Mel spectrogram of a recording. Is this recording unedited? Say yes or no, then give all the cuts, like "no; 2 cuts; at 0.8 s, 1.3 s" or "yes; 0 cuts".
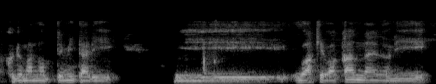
yes; 0 cuts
